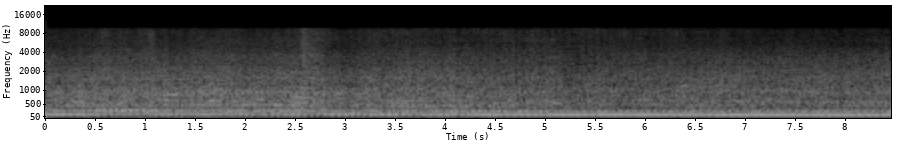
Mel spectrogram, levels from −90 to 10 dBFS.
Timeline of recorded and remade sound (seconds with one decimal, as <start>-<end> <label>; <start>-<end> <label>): 0.0-3.3 remade; 3.3-5.5 recorded; 5.5-7.8 remade; 7.8-8.5 recorded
